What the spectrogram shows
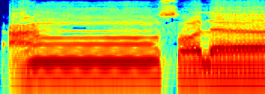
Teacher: নুন সাকিনের পরে সোয়াদ এসেছে সে কারণে নুনটা গুণা করতে হবে, ইখফার গুণা, আর সোয়াদ মোটা হরফ মোটা করে পড়তে হবে।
